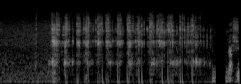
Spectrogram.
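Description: A turtle shell rattle, filled with a measured handful of smooth pebbles and with its opening closed, is shaken to check whether it sounds right. After a faint hiss, it gives a rapid run of bright, dry rattling pulses, then a brief silence and a final short shake. The rattle sounds as it should.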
